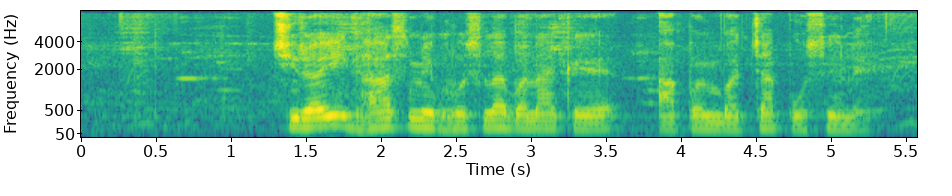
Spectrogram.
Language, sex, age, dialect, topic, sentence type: Bhojpuri, male, 18-24, Northern, agriculture, statement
